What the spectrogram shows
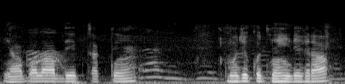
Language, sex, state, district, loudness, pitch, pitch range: Hindi, male, Madhya Pradesh, Bhopal, -15 LUFS, 135 Hz, 135-145 Hz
